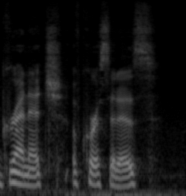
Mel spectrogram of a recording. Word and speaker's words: Greenwich: we can start off with a big bang pronounced Greenwich of course it is it's like Flitwick is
